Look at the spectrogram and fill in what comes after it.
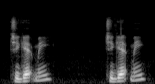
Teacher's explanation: We don't say do you, we say j.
